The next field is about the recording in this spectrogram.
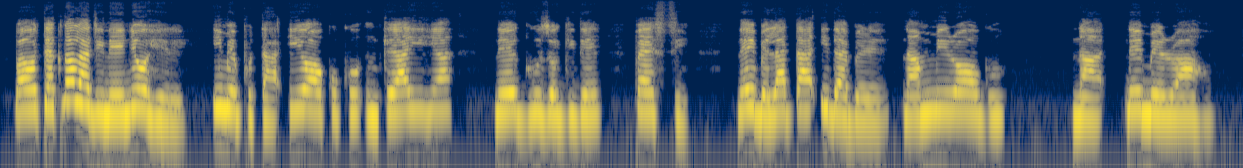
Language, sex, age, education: Igbo, female, 15-29, tertiary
